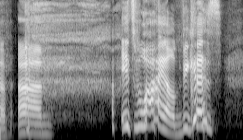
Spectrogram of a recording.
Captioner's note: laughs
